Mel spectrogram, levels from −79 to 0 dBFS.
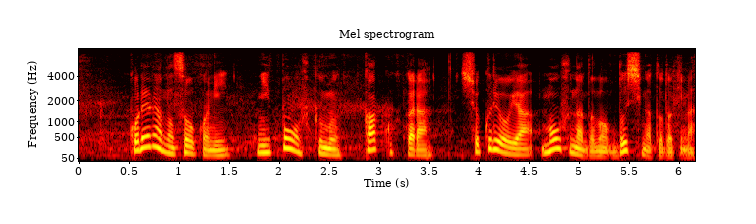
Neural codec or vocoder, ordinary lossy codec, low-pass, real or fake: codec, 16 kHz, 4 kbps, FreqCodec, larger model; none; 7.2 kHz; fake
